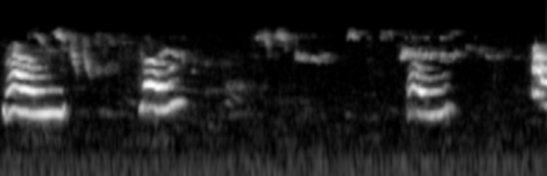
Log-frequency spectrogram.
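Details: Kitten meows in a quiet room, three clear harmonic mews spaced roughly every two seconds, each short and slightly rising then falling, with a fresh meow starting at the very end.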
